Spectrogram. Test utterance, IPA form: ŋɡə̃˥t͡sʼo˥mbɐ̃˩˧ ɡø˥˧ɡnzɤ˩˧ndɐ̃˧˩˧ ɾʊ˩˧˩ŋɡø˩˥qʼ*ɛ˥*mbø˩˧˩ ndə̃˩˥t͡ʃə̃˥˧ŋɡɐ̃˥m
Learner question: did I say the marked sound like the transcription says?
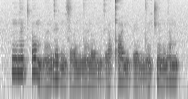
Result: no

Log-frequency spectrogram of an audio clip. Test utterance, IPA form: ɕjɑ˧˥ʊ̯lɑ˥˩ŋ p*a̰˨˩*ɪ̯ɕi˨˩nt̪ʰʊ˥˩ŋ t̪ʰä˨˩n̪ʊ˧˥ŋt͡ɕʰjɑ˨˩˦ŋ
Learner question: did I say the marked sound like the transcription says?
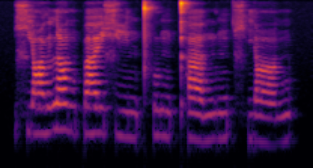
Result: no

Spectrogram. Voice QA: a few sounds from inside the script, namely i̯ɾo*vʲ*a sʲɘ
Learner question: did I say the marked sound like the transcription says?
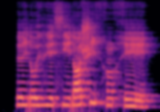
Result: yes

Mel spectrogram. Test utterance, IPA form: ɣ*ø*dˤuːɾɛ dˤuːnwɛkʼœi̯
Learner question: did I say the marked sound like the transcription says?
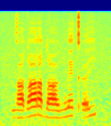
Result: no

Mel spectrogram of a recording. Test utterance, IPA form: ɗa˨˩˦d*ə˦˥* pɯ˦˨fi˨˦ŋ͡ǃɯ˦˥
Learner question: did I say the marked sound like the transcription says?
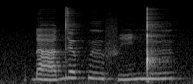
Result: yes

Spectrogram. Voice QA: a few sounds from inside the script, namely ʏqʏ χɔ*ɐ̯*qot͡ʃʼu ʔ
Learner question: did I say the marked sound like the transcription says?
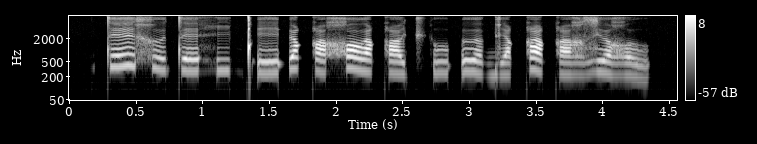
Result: yes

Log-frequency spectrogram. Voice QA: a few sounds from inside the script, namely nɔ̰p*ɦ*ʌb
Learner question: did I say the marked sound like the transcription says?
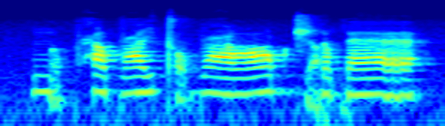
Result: no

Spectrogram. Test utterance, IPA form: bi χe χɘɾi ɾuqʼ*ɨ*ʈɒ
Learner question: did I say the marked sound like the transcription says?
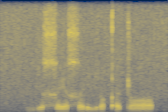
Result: no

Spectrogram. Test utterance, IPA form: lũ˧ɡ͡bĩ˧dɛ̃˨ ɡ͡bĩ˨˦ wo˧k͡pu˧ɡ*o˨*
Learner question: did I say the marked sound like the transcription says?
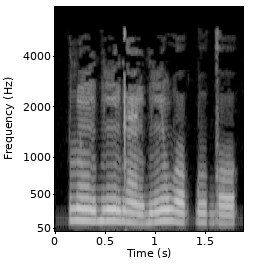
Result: no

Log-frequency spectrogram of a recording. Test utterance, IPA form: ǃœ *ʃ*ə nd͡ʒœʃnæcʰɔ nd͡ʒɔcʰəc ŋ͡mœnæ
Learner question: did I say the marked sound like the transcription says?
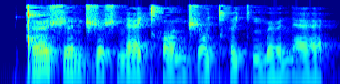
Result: yes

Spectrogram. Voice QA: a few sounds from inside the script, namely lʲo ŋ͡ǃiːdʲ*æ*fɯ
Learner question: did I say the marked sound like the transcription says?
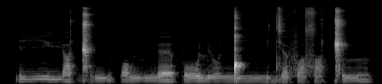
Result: no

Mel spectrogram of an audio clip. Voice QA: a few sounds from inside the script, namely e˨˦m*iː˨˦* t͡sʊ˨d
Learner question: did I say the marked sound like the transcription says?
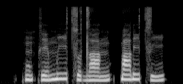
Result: no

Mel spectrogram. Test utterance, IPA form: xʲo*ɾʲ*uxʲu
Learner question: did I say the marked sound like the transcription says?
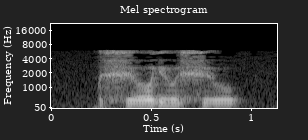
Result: yes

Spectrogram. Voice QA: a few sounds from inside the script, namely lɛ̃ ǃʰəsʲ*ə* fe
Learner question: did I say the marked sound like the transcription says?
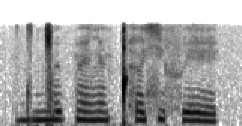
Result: yes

